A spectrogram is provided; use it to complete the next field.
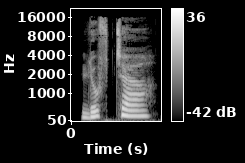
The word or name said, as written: lufttørre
